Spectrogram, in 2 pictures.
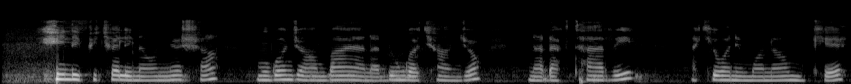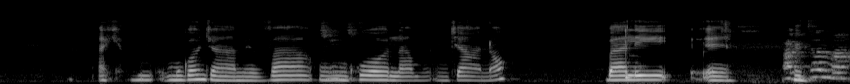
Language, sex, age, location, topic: Swahili, female, 25-35, Wajir, health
